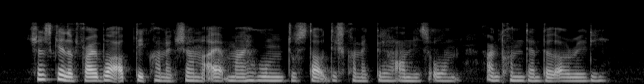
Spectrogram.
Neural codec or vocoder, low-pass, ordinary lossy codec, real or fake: autoencoder, 22.05 kHz, a latent of 192 numbers a frame, VITS, trained on one speaker; 7.2 kHz; none; fake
